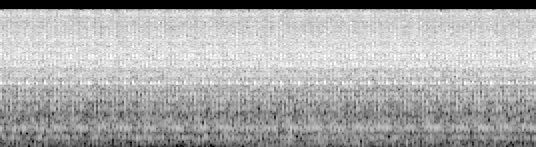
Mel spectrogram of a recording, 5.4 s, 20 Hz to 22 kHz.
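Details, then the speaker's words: 2014 Kia Forte5 2.0 GDI, 41,000 miles, synthetic 5W-30 oil, more warmed up, camcorder mic: steady, even idle with fast light injector ticking over a smooth hum; normal warm idle. "This is what it sounds like with the engine more warmed up."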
